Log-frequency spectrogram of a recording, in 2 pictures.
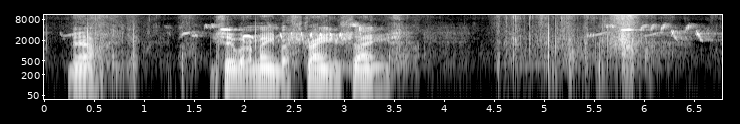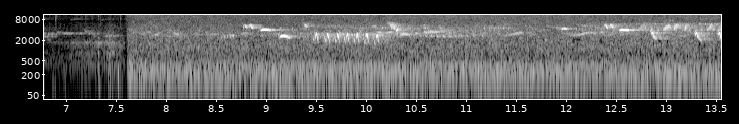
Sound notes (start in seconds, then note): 3.6 breathing uneasily; 7.6 wind whistling; 7.7 birds chirping; 10.3 insects chittering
